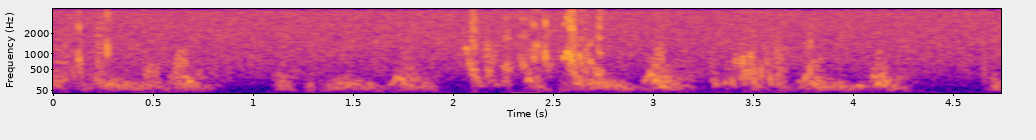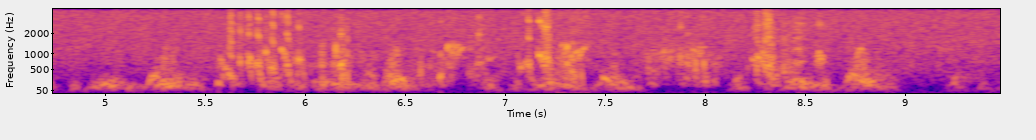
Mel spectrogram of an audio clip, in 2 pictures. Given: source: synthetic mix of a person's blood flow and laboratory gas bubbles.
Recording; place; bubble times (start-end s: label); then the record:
Doppler ultrasound of blood flow; precordium
0.00-0.34 s: bubbles
0.42-0.56 s: bubbles
2.02-2.50 s: bubbles
2.53-2.81 s: bubbles
3.28-3.67 s: bubbles
3.70-3.90 s: bubbles
5.53-6.38 s: bubbles
6.55-6.99 s: bubbles
7.04-7.42 s: bubbles
7.68-8.10 s: bubbles
8.20-8.64 s: bubbles
From the record:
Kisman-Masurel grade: 332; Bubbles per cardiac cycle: rolling drumbeat, 9 or more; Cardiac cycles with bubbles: 50 to 99%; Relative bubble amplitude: moderate (0.250 to 0.450); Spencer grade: 3 (all of the cardiac periods contain showers or single bubble signals, but not dominating or overriding the cardiac motion signals); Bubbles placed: only in the low amplitude regions of the cardiac cycle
